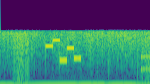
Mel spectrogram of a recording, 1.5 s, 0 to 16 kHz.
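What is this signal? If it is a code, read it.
Five-tone selective call (ZVEI), heard as quick runs of five tones, tones of about 70 ms. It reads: 88172
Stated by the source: ZVEI five-tone selective call received by SDR.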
